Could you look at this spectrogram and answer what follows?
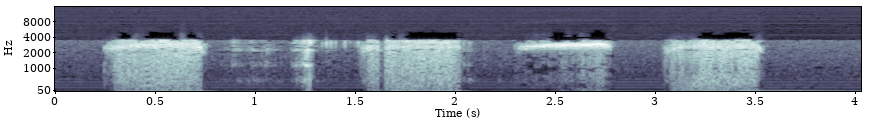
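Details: Night-time barn owl owlets on a close-up PTZ camera at Audubon Starr Ranch, California: four loud, rough hissing screeches in four seconds, with a few brief scuffles between, over background hum.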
